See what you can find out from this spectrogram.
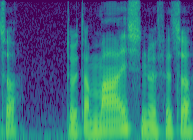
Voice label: "maes", Welsh

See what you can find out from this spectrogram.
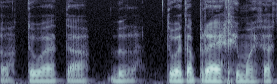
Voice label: "brech", welsh

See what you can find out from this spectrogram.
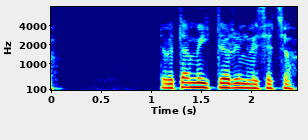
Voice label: "meidr", Welsh

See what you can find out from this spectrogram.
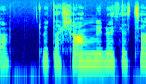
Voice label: "llong", Welsh

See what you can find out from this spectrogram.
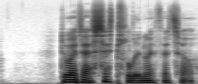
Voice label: "setl", Welsh

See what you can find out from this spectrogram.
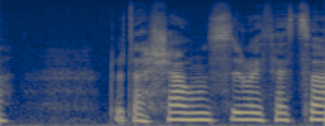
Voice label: "siawns", Welsh

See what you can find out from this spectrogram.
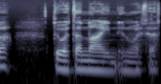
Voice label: "nain", Welsh

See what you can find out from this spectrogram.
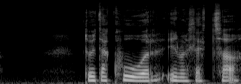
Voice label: "cwr", Welsh

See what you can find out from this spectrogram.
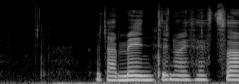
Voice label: "mynd", Welsh

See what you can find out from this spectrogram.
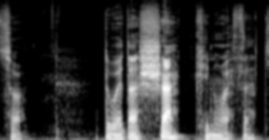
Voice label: "siec", Welsh

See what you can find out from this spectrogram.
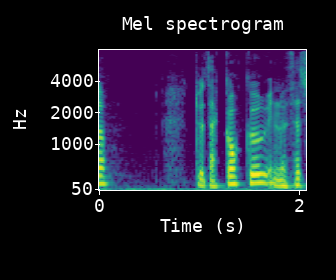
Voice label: "gogr", Welsh

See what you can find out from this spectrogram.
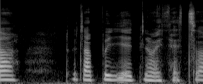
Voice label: "byd", Welsh

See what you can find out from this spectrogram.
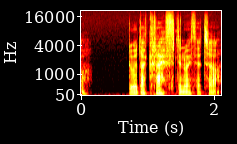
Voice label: "crefft", welsh

